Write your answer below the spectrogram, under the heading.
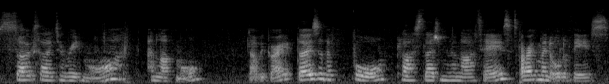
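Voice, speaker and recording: An animated woman's voice at medium pitch, fairly quick in pace with ordinary pitch variation, over noticeable background noise. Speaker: book youtuber. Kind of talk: casual book review monologue. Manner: fast.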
